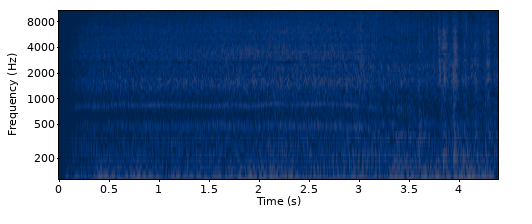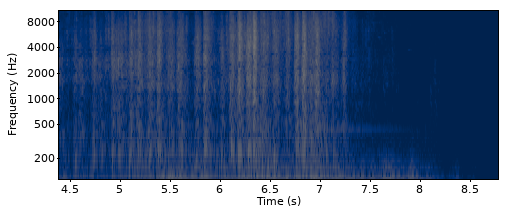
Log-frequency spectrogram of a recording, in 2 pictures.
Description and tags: CAR STALL
A stereo recording of an early 90's Honda Accord moving slowly Right to Left stalling in the center.
Stereo Matched Oktava MC-012 Cadioid Capsules ORTF Stereo Array
car, machine, field-recording, car-stall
